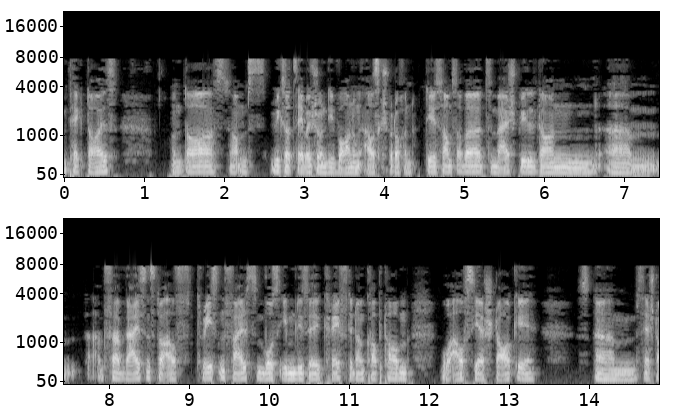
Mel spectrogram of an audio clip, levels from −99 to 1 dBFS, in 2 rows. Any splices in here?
yes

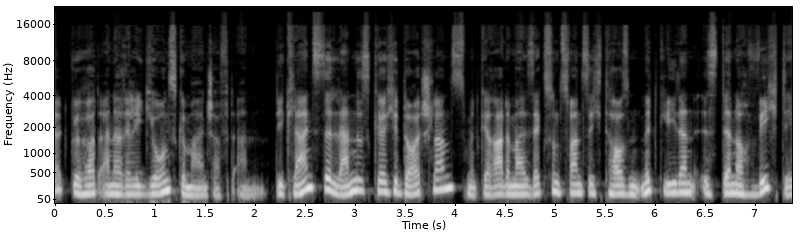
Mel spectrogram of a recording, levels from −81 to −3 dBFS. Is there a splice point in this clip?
yes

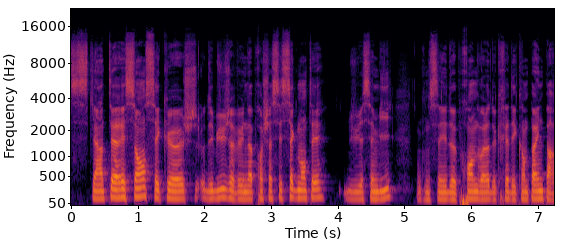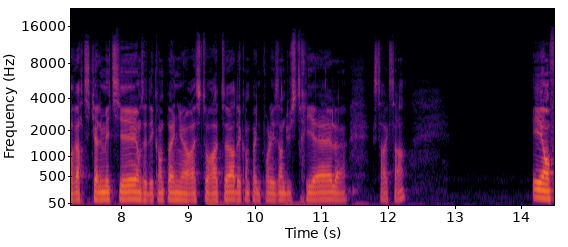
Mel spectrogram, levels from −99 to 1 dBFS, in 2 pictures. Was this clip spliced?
no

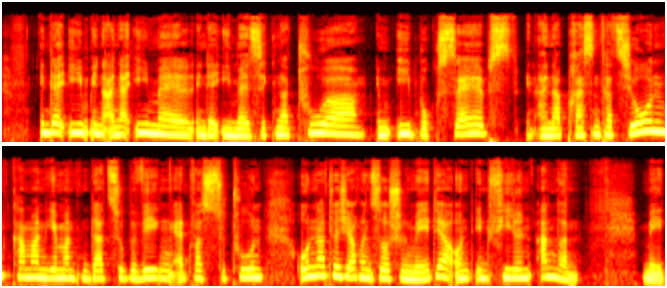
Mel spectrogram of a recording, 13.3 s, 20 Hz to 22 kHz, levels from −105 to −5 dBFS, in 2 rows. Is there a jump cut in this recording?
no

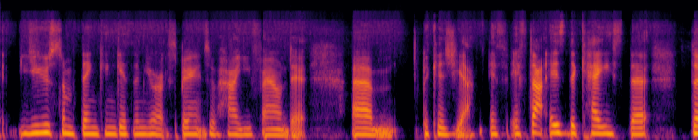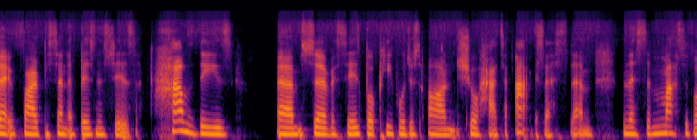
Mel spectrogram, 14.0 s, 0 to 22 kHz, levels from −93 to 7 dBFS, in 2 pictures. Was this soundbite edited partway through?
no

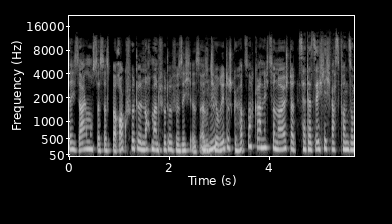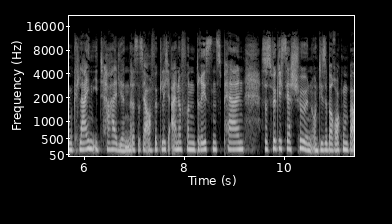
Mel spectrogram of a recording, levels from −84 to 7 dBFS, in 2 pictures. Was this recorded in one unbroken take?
no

